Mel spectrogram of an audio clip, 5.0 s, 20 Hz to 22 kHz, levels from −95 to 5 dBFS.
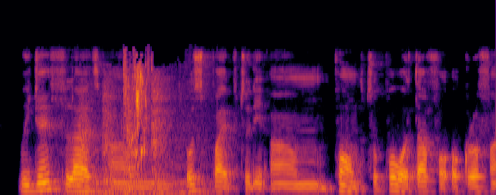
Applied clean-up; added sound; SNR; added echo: none; Liquid; 3 dB; none.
